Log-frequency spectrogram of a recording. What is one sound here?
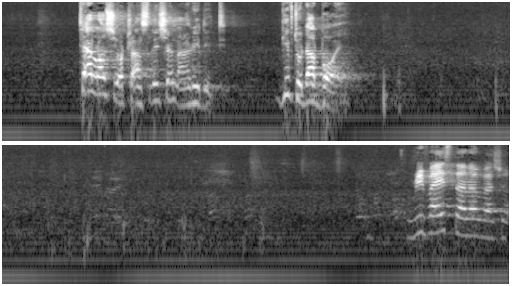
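A middle-aged man speaks with animation into a microphone through a loudspeaker, pausing at length between phrases.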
